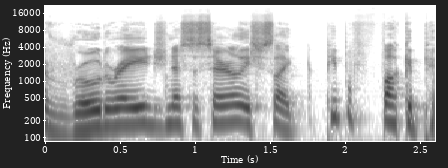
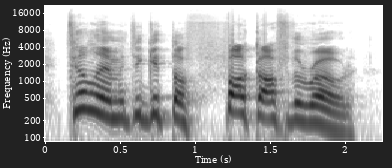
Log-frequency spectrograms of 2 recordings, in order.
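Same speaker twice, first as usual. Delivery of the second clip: mock yelling, an acted shout; 5 semitones higher, 10 dB louder than usual. Retelling shouting from a car window at a woman on the road, retelling a yell. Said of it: "I'm like yelling".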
